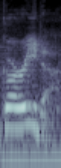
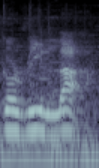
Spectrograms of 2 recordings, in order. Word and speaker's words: gorilla: you have strength of gorida it's pronounced gorilla i could train my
